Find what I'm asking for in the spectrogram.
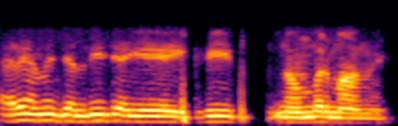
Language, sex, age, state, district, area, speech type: Hindi, male, 18-30, Uttar Pradesh, Azamgarh, rural, conversation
